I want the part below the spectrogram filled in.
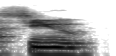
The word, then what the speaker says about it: Siu: Siu. Yeah, it's like kind of one and a half syllables.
